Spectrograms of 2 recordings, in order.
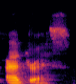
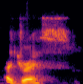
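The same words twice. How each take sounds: First: ADdress, weight on the first syllable; American first-syllable stress. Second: AdDRESS, weight on the second syllable; British second-syllable stress. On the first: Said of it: "they would say address". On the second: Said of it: "have a different stress". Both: Shown as a demonstration.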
